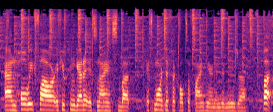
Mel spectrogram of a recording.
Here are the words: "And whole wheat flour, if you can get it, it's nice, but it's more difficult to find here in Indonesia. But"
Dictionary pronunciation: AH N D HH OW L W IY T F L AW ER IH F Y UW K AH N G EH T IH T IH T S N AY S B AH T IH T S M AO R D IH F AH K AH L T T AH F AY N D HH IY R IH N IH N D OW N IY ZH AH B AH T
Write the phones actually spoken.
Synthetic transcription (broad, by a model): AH N HH OW L W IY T F L AW ER IH F Y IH K AH N G EH T IH T IH T S N AY S B AH T IH T S M AO R D IH F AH K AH L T T AH F AY N D HH IY R IH N IH N D OW N IY ZH AH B AH T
